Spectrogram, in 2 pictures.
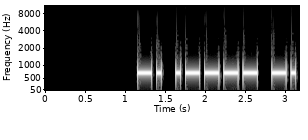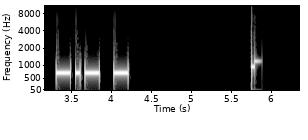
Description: Morse code, heard as a keyed tone, about 20 wpm, 700 Hz. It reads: N1NKT
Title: USA Call Signs - 5 Characters - 3x Character Spacing - 20wpm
